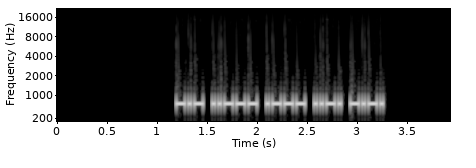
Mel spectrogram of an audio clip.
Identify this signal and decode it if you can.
Morse code, heard as a keyed tone, about 40 wpm, 700 Hz. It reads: K2JFC
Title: USA Call Signs - 5 Characters - 6x Character Spacing - 40wpm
